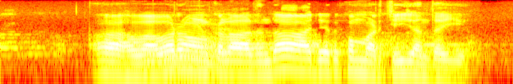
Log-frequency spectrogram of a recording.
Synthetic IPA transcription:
aɦʋaːʋəɾaːɳkəlaːd̪ənd̪aːaːd͡ʒed̪kõməɾt͡ʃiːd͡ʒãːnd̪aːjo

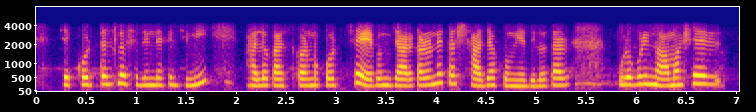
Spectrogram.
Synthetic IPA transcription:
t͡ɕekːoɾt̪eaʃloʃed̪ind̪ɛkʰed͡ʑimibʱalokad͡ʑkɔɾmokoɾt͡ɕʰeeboŋd͡ʑaɾkaɾonet̪aɾʃad͡ʑakomijed̪ilot̪aɾpuɾopuɾinɔmaʃeɾ

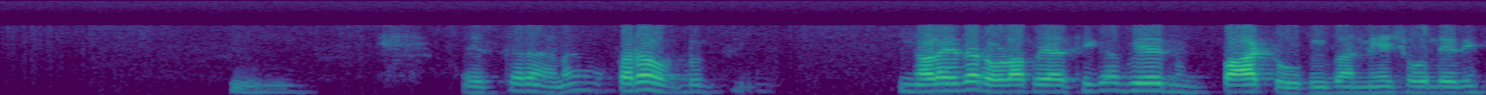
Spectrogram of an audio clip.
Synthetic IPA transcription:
ɪst̪əɾãːɦɛːnaːpəɾ | naːlaeːd̪aːɾoːɽaːpəjaːsiːɡaːbipaːʈuːbiːbənːiɛ̃ʃʰoːleːɾiː

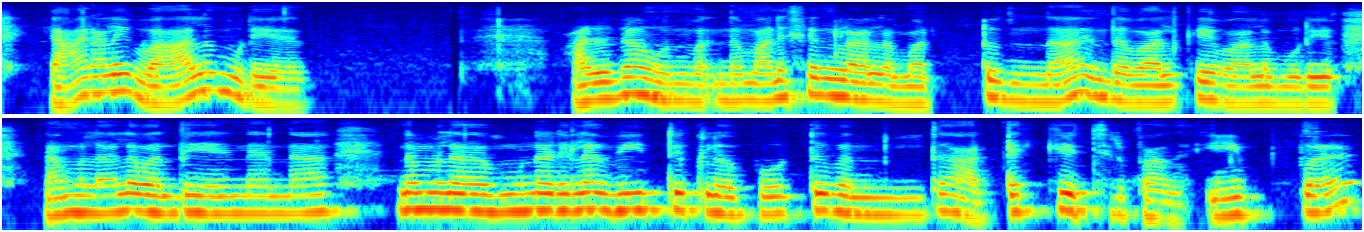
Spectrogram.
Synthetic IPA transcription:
jaːɾaːleːʋaːlɐmʊɽɪjaːðɯ | ɐðɯðãːɔnɪnd̪ɐmɐnɯʂɐŋɡɐɭaːlɐmɐʈːɯnd̪ãːɪnd̪ɐʋaːɭkɐjɐʋaːlɐmʊɽɪjʊ̃nɐmːɐɭaːlɐʋɐnd̪ɯɛnːɛnːaːnɐmːɐlɐmʊnːaːɽɪjlãːʋiːʈːɯkːɯɭepoːʈːɯʋɐnd̪ɯɐʈːɐkːiʋɛt͡ʃːɪɾɯpːaːŋɡɐɪpːɐ

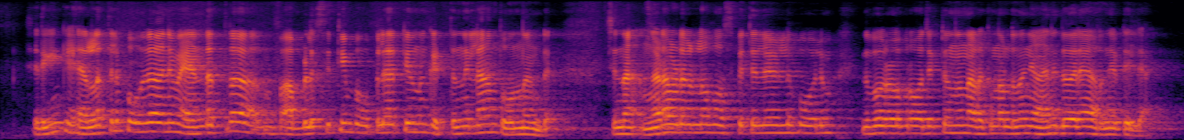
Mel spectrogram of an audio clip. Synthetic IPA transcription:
ɕɐɾikʲːɐmke̞ːɾɐɭɐt̪ːilpo̞ːleanːuʋe̞ːɳɖɐt̪rɐpɐ̰bɭisitːijumpo̞ːpːulaːritːijo̞nːumkeʈːunːilːɐnt̪o̞ːnːuɳɖɨ | ɕenɐŋːɐɽeɐʋiɽeuɭːɐɦo̞ːspitːɐlilpo̞ːlum | iðupo̞ːluɭːɐpro̞ːd͡ʑek̚ʈːɨo̞nːɨmnɐɽɐkːunːuɳɖenːɨɲaːniðuʋɐɾe̞ɐriɲːiʈːilːɐ̰

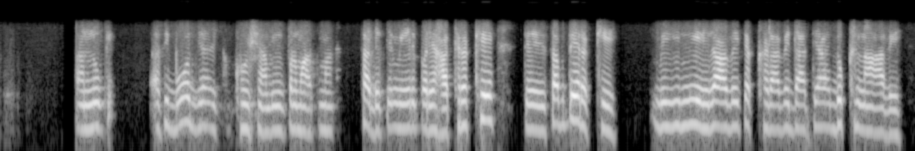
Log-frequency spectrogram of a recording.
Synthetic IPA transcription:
saːnũːk | ə̰sĩːbɔːt̪zaːdkʰʊʃãːʋiːpəɾmaːt̪mãː | saːɖeːt̪eːmeːɾeːpəɾeːɦət̪ʰɾəkʰːeː | t̪eːsəbt̪eːɾəkʰːeː | meːiːneːɾaːʋeːt͡ʃəkʰːəɽaːʋeːd̪aːt̪jaːd̪ʊkʰnaːaːʋeː

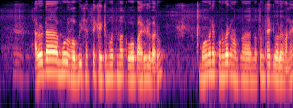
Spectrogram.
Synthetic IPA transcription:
aɹuɛtamʊɹɦobisʰasɛxejtumojt̬ʊmakːɔbɔpaɦiɾilojbaɹu | mojmanɛkunubajtunotuntʰaj̚dibɔlojmanɛ

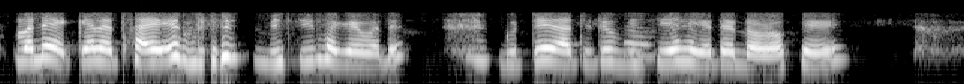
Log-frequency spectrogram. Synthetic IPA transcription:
manɛːkɛnɛtʰajbbisitʰakɛmanɛ | ɡutejɹatitʊbisiɛtʰakɛtɛnɔɹɔkɛ

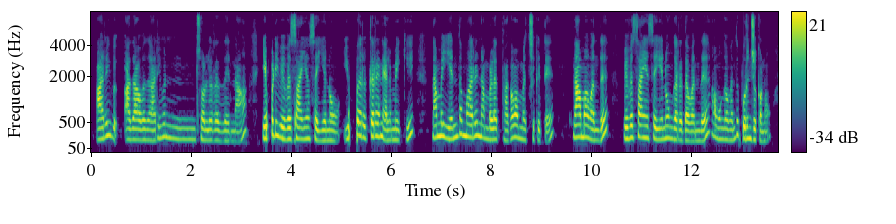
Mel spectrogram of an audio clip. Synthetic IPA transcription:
ɐɾɪʋɯɐðaːʋɐðɯɐɾɪʋɯnsɔlːɯɾɐðɯnːaːɛpːɐɽiʋɪʋɐsaːjɐ̃sɛjːɐnʊ̃ɪpːoɪɾɯkːɪɾɐnɛlɐmɐɪkːɯ | nɐmːɐɛnd̪ɐmaːd̪ɾinɐmːɐɭɐt̪ɐɣɐʋɐmɐt͡ʃːɯkːɪʈːɯ | naːmɐʋɐnd̪ɯ | ʋɪʋɐsaːjɐ̃sɛjːɐnʊ̃ŋɡɪɾɐðɐʋɐnd̪ɯɐʋɐŋɡɐʋɐnd̪ɯpʊɾɪɲd͡ʒɯkːɐɳʊ̰̃

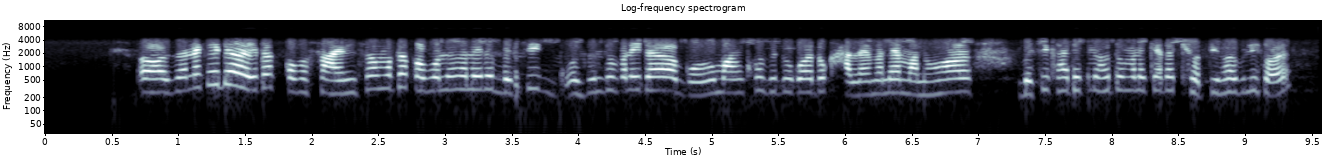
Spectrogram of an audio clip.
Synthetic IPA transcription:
ɔzɛnɛkejdaɛtakɔsajnsɔɹmɔtɛkɔbɔlojkalɛɛtɛbesizuntʊmanɛitaɡoɹumaŋkʰɔzitukɔjtʊkʰalɛmanɛmanuɦɔɹbesikʰajtʰakilɛɦɔjtʊmanɛkiɛtakʰiotiɦɔjbulikɔj

